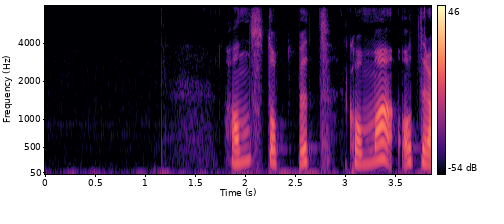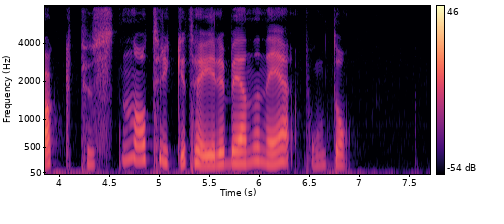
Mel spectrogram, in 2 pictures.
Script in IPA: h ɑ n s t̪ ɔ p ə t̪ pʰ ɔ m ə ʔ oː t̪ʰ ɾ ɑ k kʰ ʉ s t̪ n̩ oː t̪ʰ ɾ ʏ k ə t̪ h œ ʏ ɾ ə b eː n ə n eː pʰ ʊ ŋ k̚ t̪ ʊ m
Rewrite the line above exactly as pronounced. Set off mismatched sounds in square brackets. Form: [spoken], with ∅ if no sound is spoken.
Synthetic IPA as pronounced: h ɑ n s t̪ ɔ p ə t̪ [kʰ] ɔ m [ɑ] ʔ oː t̪ʰ ɾ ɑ k [pʰ] ʉ s t̪ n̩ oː t̪ʰ ɾ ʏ k ə t̪ h œ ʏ ɾ ə b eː n ə n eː pʰ ʊ ŋ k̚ t̪ ʊ m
